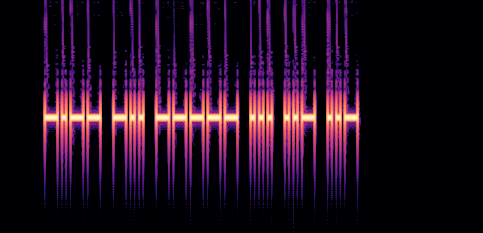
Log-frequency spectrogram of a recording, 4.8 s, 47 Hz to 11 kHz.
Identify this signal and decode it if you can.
Morse code, heard as a keyed tone, about 28 wpm, 700 Hz. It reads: YD0SUU
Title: DXCC-100 Call Signs - 6 Characters - Repeated 2x - 28wpm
